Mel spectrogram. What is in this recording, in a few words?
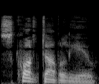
"squadw" pronunciation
